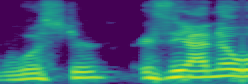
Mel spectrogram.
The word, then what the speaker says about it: Worcester: So they were talking about all these crazy places in like New England where, you got like Worcester. See, I know Worcester because the Blues used to have a minor league team there.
